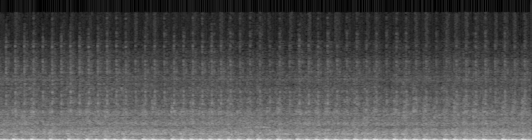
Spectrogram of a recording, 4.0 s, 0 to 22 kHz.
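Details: Italjet Griffon GF125, sat unused 10 months with fuel residue clogging the carburetor and no start; after carburetor removal, cleaning and reassembly, the small single fires and settles into a steady, even putter, no misses or rattles; normal running.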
